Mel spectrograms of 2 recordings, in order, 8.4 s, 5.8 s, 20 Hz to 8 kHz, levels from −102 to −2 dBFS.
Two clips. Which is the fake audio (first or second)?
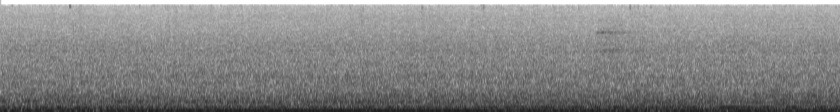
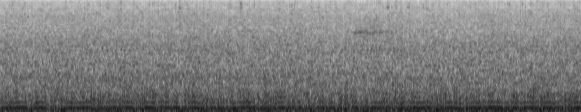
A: second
